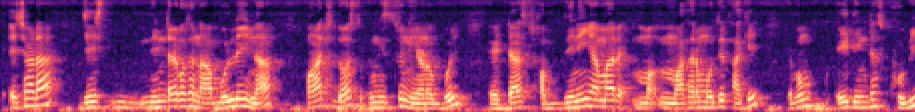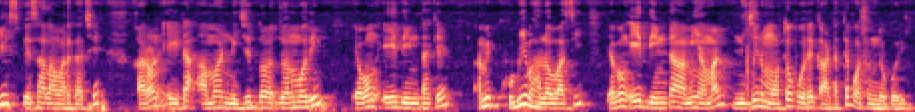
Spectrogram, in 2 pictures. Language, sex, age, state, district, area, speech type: Bengali, male, 30-45, West Bengal, North 24 Parganas, rural, spontaneous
